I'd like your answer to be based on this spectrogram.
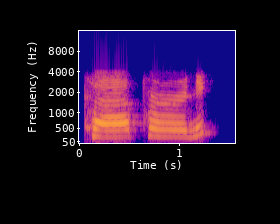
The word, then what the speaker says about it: Kaepernick: Kaepernick.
